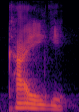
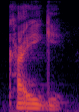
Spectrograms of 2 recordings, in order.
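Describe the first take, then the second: The two takes are said the same way.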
